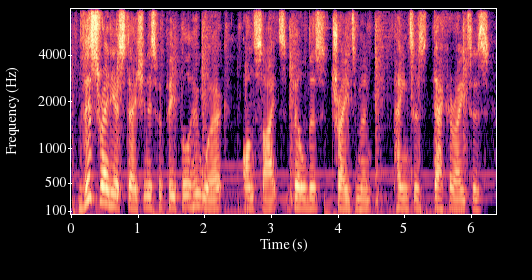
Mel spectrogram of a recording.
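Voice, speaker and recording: A speaker in a documentary interview, explaining things in a measured way. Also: mid-range voice, mellow, faint music behind.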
